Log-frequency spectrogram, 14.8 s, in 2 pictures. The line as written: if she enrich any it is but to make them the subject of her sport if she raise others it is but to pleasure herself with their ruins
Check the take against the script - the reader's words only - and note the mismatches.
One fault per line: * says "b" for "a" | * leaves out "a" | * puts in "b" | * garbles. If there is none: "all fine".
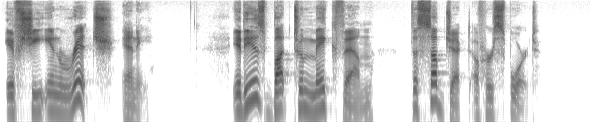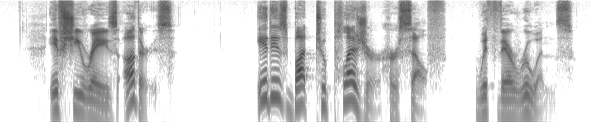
all fine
